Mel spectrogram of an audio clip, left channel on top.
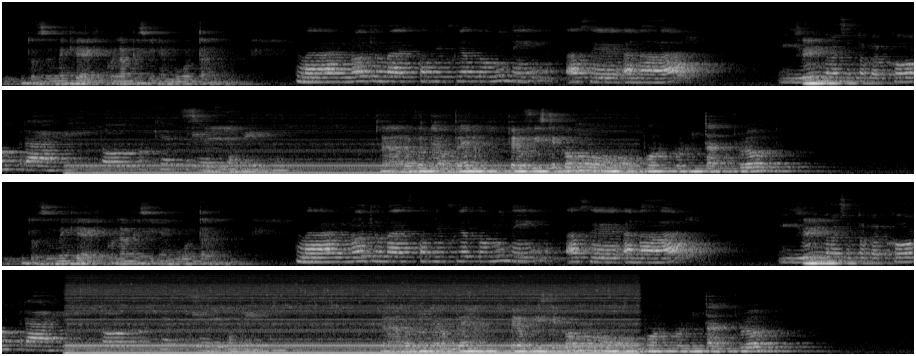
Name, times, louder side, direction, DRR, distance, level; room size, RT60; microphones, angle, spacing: voice 1, 0.2-2.2 8.0-8.2 11.0-11.6 12.9-16.9, left 1 dB, 75° left, 0 dB, 4.7 m, -24 dB
voice 2, 2.9-6.9 7.8-8.4 8.7-12.0 14.8-15.2, equal, 5° right, 2 dB, 2.0 m, -30 dB
Engine, 9.7-15.5, right 7 dB, 80° right, 0.4 m, -28 dB
14.5 x 7.5 x 9.2 m, 0.94 s
head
